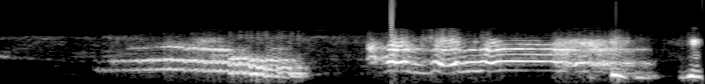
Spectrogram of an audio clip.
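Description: An Aspin dog gives drawn-out, wavering howl-like yowls that sound almost like talking.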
